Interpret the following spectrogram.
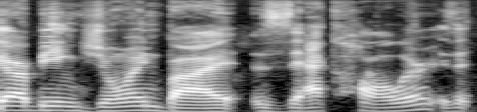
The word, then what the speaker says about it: Haller: We are being joined by Zach Haller. Is it pronounced Haller?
